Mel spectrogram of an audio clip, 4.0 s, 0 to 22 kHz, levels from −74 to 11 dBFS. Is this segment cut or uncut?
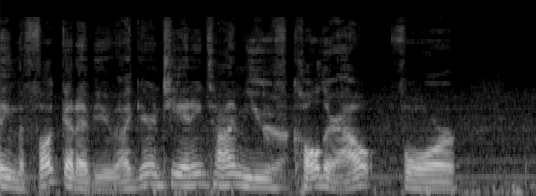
uncut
